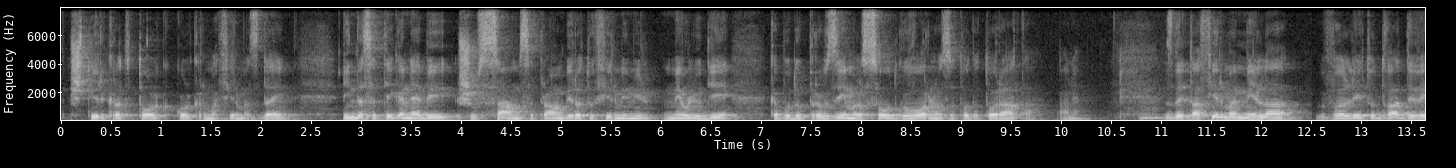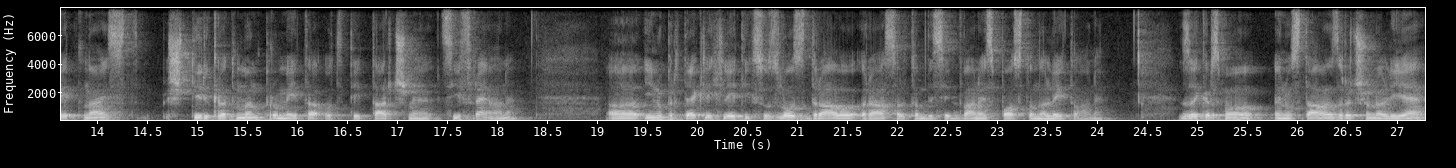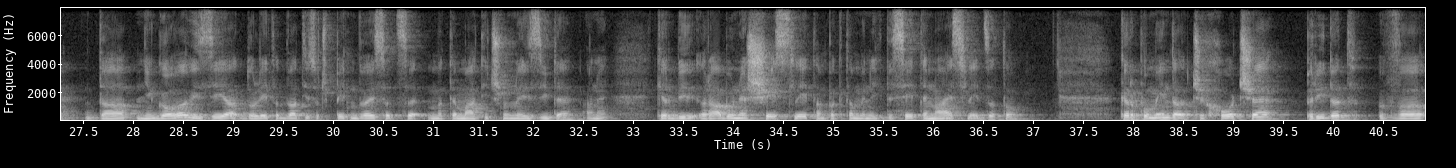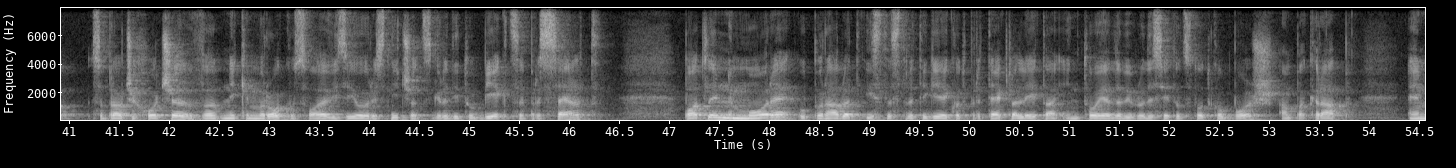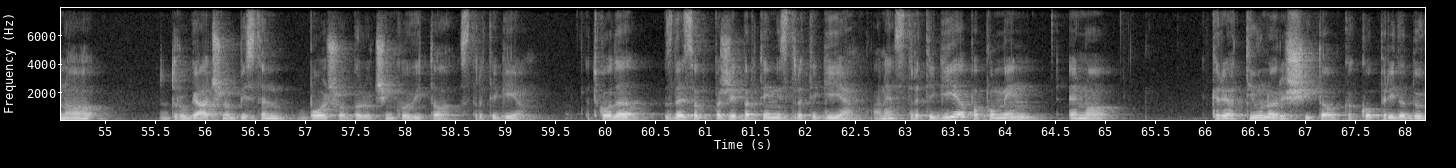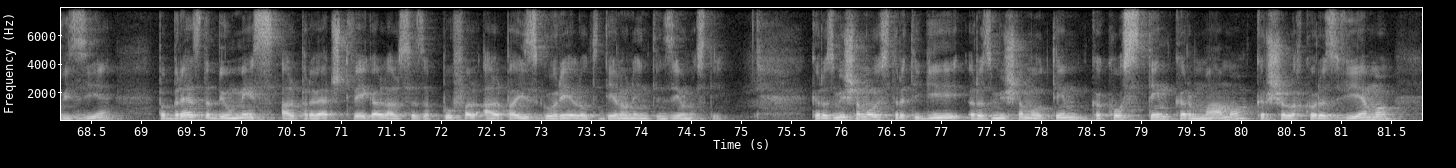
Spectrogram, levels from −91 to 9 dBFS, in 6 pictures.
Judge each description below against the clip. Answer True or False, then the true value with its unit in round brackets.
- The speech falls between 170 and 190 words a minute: False (135 wpm)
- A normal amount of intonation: True (4.5 semitones)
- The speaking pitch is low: True (100 Hz)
